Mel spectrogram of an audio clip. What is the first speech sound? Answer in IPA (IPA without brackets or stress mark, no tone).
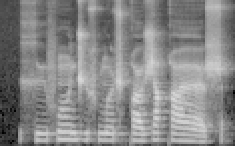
x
